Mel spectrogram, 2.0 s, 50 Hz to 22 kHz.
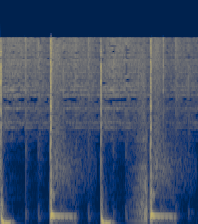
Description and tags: Dirty Moombah Core Drum Loop
Loop I made while producing a track, layered a bunch of drums, carved out the bottom end and synthesized my own, and then compressed it all together, and excited a bit.
beat, 120-bpm, percussive, kick, loop, snare, drums, groovy, hi-hats, drum, hard, drum-loop, quantized, hats, excited, hi-hat, hard-hitting, saturated, punchy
